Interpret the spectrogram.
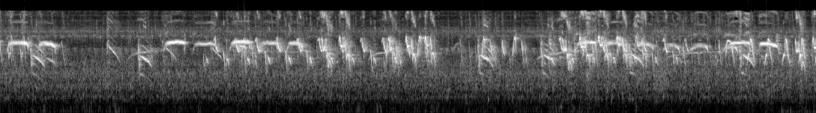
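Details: Loud, persistent song of a wild bar-winged prinia: long, dense series of rapid, high, stuttering chips. There is a short lull near the start, and the chipping continues almost unbroken to the end.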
